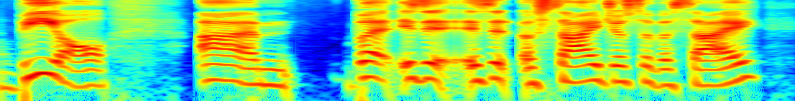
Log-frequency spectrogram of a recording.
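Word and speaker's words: Ossai: But is it Osai, Joseph Osai? Joseph Osai is I think how you pronounce the wide receiver. That's how you pronounce it.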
